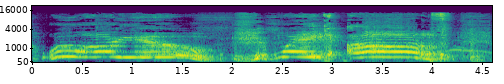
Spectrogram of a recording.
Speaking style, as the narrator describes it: Screaming

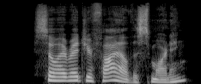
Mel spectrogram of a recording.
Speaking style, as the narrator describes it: said, in a conversational tone

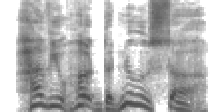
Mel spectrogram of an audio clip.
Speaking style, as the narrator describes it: he gasped

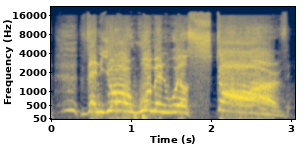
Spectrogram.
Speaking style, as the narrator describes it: Islak growled

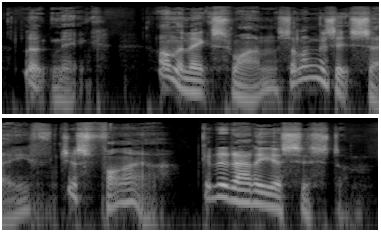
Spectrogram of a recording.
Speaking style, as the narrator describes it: Tony turns his mic on and gently tells me

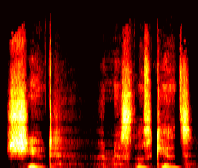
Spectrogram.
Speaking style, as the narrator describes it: said under his breath

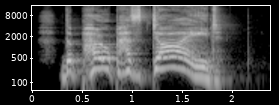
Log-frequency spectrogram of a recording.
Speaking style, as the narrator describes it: cried a man

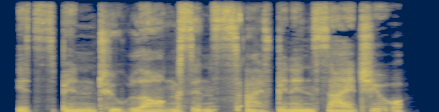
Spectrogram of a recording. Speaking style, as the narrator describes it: growls

